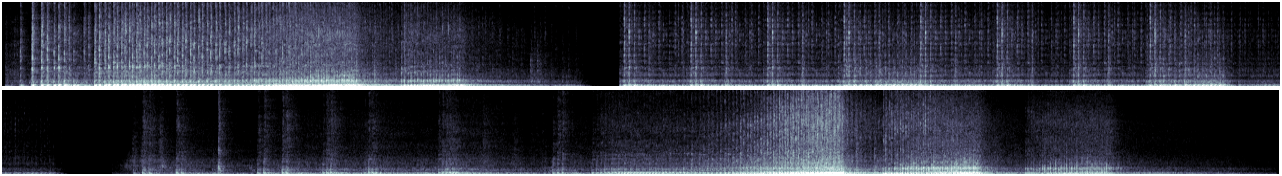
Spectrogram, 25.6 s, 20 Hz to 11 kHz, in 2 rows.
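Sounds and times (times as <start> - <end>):
Harley motorcycle engine starting: 0.0 - 24.4.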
